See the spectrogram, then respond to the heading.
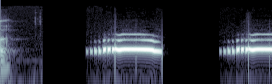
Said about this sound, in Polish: O, chyba myślałem, że to fajne gołębie.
